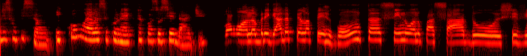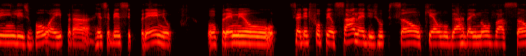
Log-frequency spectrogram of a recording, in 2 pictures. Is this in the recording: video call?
yes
